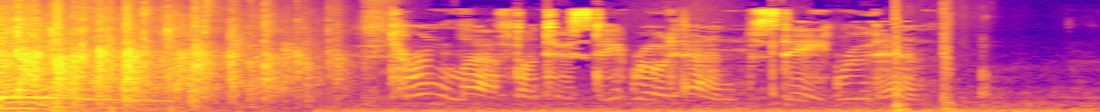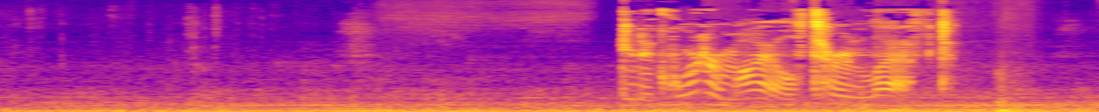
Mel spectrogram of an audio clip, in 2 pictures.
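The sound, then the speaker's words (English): A short, loud burst of crowd applause opens, then cuts off abruptly, giving way to a voice speaking over a steady low rumble like a moving car interior. “So, you know, round of applause for you guys for showing up for something so cool.”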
